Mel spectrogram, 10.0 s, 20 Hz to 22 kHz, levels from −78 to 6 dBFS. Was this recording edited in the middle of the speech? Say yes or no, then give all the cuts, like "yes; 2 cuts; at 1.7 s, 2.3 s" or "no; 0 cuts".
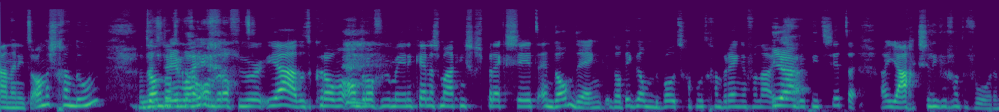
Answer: no; 0 cuts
